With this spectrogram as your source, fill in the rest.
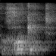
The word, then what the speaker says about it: rkt: exemple le corps os RKT il faut prononcer ça roquet il est très proche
